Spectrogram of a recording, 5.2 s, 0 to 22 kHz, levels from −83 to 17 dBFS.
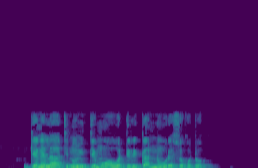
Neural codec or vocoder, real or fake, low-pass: none; real; 7.2 kHz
